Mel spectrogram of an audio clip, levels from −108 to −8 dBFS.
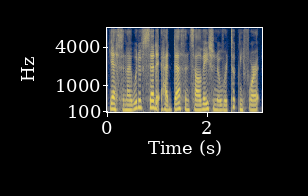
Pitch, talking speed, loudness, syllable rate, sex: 185 Hz, 290 wpm, -20 LUFS, 6.5 syllables/s, female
